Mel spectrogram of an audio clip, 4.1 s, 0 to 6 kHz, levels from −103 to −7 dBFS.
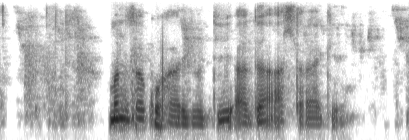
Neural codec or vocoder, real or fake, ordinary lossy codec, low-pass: none; real; Opus, 24 kbps; 5.4 kHz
